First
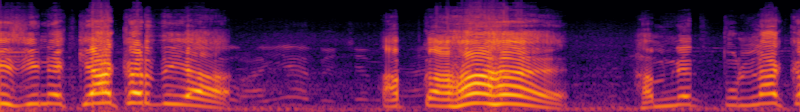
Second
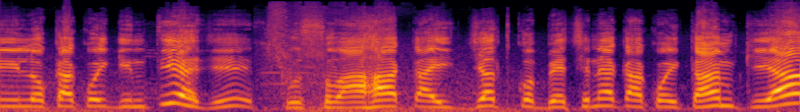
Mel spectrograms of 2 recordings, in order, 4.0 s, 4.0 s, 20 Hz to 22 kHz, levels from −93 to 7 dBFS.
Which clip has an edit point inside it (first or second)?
second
